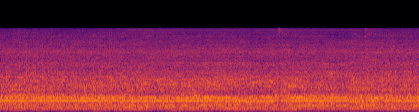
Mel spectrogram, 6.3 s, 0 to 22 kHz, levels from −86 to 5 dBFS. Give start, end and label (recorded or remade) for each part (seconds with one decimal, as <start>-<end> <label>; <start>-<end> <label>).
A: 0.0-1.9 recorded; 1.9-5.7 remade; 5.7-6.3 recorded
